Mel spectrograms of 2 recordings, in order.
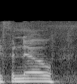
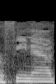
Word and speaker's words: Finau: Tony Finau, or Finau, depending on your pronunciation, is 8 under.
